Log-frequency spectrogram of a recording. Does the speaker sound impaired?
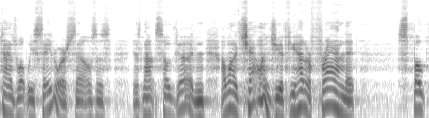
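Yes: cleft palate; congenital cleft palate with other complications.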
